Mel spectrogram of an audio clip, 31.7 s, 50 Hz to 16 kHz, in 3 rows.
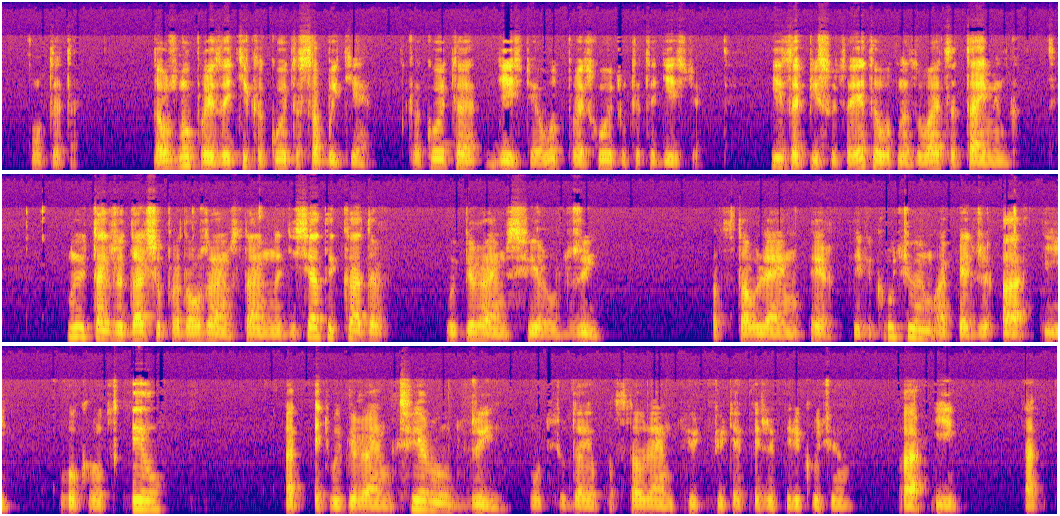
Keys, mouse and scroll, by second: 0.5 click, 10.9 click, 12.6 click, 16.2 g, 20.4 a, 21.0 i, 23.9 click, 25.6 g, 30.0 a.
